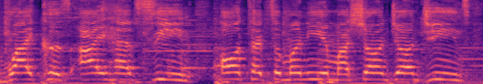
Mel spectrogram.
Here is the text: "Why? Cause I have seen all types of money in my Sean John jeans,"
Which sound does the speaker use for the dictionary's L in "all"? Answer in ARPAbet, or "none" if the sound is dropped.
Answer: L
